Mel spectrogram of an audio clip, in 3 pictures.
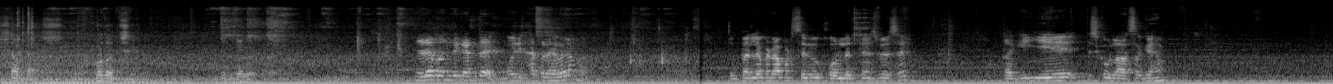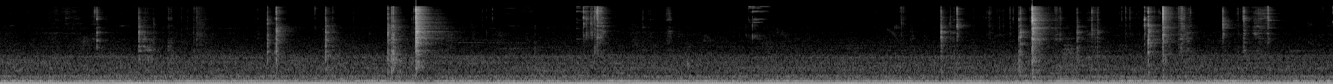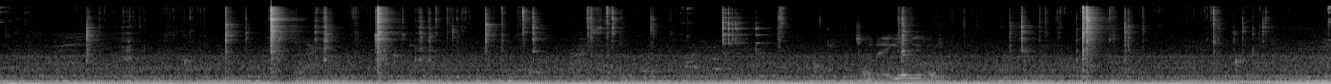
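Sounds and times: screwdriver clinking on metal: 0:22.7 - 0:34.6.

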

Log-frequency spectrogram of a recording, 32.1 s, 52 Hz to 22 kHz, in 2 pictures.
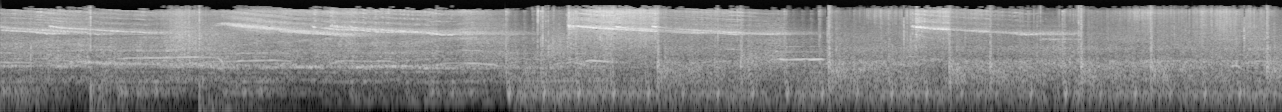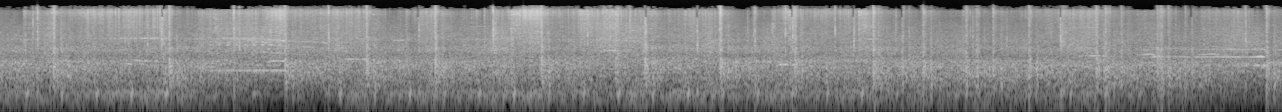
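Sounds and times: firework whistles gliding down: 0:00.0 - 0:06.4, 0:07.1 - 0:10.4, 0:11.3 - 0:13.7
fireworks crackling and banging: 0:00.0 - 0:32.0.

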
